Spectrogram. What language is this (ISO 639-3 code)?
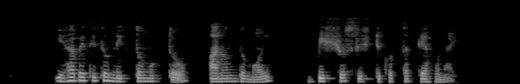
ben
